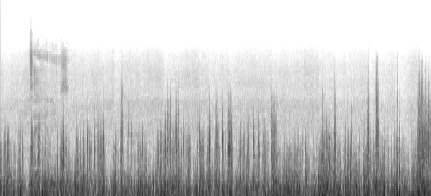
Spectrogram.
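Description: Wind buffeting a phone's microphone: a loud, uneven low rumble that gusts throughout.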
